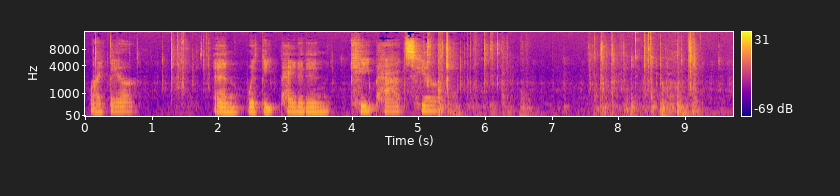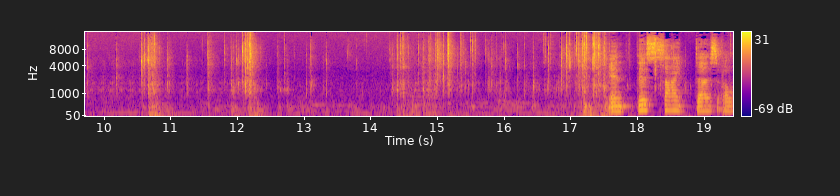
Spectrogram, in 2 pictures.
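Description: Plastic toy parts click and rattle close by as they are handled.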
